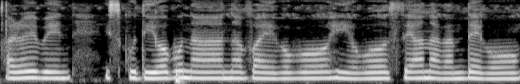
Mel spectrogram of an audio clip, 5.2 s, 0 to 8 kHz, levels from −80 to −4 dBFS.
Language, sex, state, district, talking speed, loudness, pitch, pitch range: Chakma, female, Tripura, Unakoti, 150 wpm, -16 LUFS, 220 Hz, 210-220 Hz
